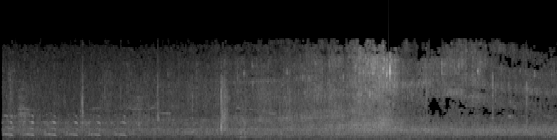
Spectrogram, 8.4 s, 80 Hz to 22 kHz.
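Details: A Common Loon at Oostende, Belgium, in November 2019, gives a quick run of about six arched, quavering notes, then goes quiet under steady wind or water noise and a low engine hum.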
